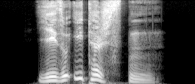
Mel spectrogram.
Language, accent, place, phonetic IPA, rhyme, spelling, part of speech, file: German, Germany, Berlin, [jezuˈʔiːtɪʃstn̩], -iːtɪʃstn̩, jesuitischsten, adjective, De-jesuitischsten.ogg
- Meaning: 1. superlative degree of jesuitisch 2. inflection of jesuitisch: strong genitive masculine/neuter singular superlative degree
